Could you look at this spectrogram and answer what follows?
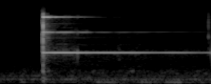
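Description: A single bright bell ding struck once, with a clean ringing tone that sustains and slowly fades over a couple of seconds against silence.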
